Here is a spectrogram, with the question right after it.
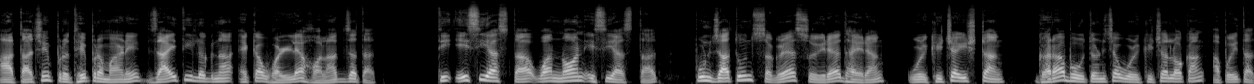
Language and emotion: Goan Konkani, neutral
